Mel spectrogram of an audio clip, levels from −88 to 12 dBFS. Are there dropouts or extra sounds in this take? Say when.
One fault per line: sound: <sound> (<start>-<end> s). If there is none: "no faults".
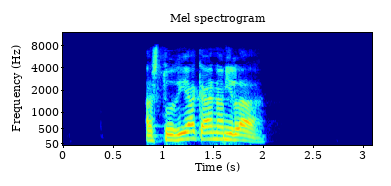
no faults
